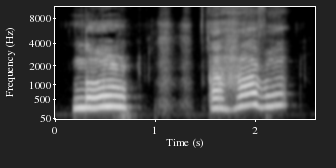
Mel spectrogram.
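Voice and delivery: very high-pitched voice cracking and breaking. Narrator voices Emmanuel answering Sasha, in a broken voice. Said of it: "in a broken voice".

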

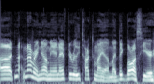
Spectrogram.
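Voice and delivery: high-pitched cartoon frog puppet voice. Greeting Elmo after being introduced as a friend: Kermit the Frog voice. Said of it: "Kermit the Frog".

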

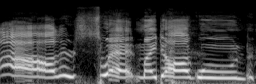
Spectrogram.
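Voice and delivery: whiny, crying, very high and slow whimper. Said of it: "I'm like".

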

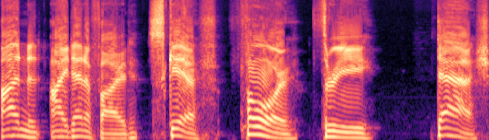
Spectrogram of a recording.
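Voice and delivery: slow, measured, drawn-out announcer tone. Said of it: "Can you speak up a little bit faster".

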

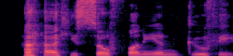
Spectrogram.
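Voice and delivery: ordinary delivery

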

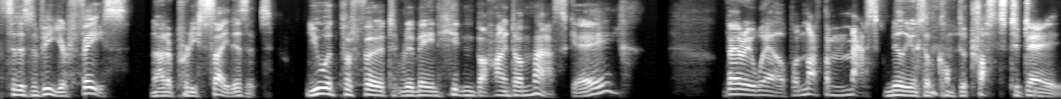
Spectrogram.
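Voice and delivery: comic-book villain voice. Confronting an unmasked Citizen V about his scarred face, in a villain voice. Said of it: "I love your villain voice".

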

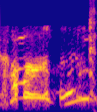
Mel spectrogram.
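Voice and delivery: high-pitched, exasperated, pleading voice.

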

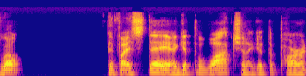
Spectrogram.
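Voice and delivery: plain

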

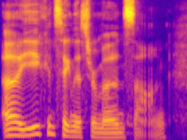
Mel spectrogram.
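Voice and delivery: ordinary delivery

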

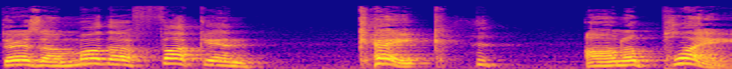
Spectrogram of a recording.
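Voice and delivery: shrill, booming, very loud, high, swooping drawn-out yell. Joking about flying a cake on a plane: Samuel L. Jackson impression. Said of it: "impression of Samuel L".

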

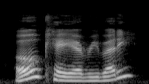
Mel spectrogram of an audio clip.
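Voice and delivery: ordinary delivery, nothing marked

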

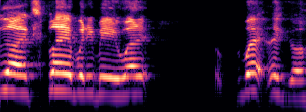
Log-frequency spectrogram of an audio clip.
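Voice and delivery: talking through a yawn. Asking another speaker to explain what they mean, yawning while talking. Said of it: "I'm sorry, I'm yawning".

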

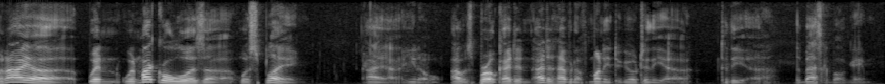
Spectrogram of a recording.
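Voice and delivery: drops low, keeps hesitating. Retelling something said on The Last Dance: Obama impression. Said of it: "what a great Obama impression".

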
